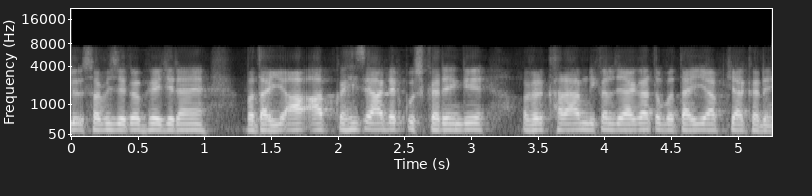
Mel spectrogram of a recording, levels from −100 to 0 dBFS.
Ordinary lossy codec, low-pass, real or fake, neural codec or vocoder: none; 7.2 kHz; fake; codec, 16 kHz, 0.7 kbps, FocalCodec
